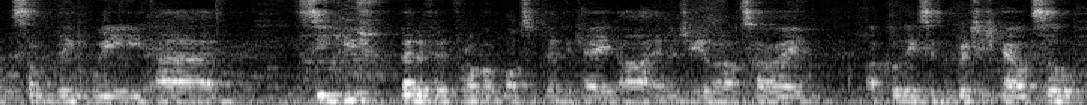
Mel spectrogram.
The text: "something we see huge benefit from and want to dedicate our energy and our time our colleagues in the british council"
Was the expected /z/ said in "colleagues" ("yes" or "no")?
yes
